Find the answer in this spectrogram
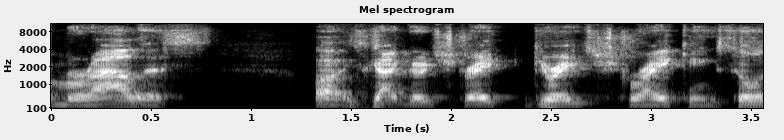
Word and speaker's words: Morales: Yeah, I don't want to say Marias, but Morales.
